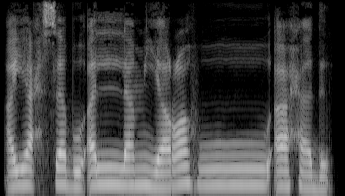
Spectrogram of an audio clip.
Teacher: یرہ میں را کو پر پڑھیں گے اور ہا کو 4 حرکات کے برابر کھینچیں گے مد منفصل ہونے کی وجہ سے · مد منفصل ہونے کی وجہ سے، ایحسب ان لم یرہ احد، احد میں دال پر قلقلہ کریں گے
